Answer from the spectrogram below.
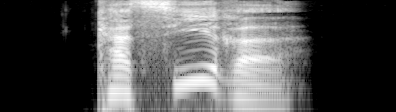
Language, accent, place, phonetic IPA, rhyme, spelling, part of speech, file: German, Germany, Berlin, [kaˈsiːʁə], -iːʁə, kassiere, verb, De-kassiere.ogg
- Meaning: inflection of kassieren: 1. first-person singular present 2. singular imperative 3. first/third-person singular subjunctive I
